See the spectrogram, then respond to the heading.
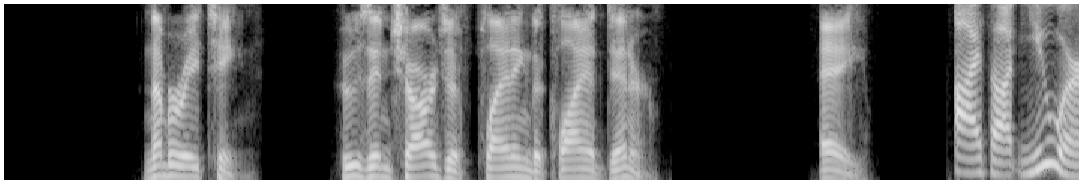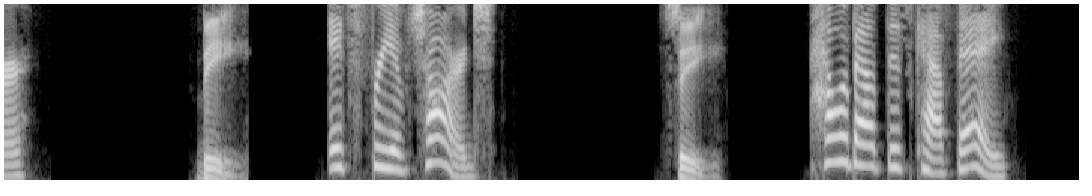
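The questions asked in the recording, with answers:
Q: Who's in charge of planning the client dinner?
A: A: I thought you were.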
